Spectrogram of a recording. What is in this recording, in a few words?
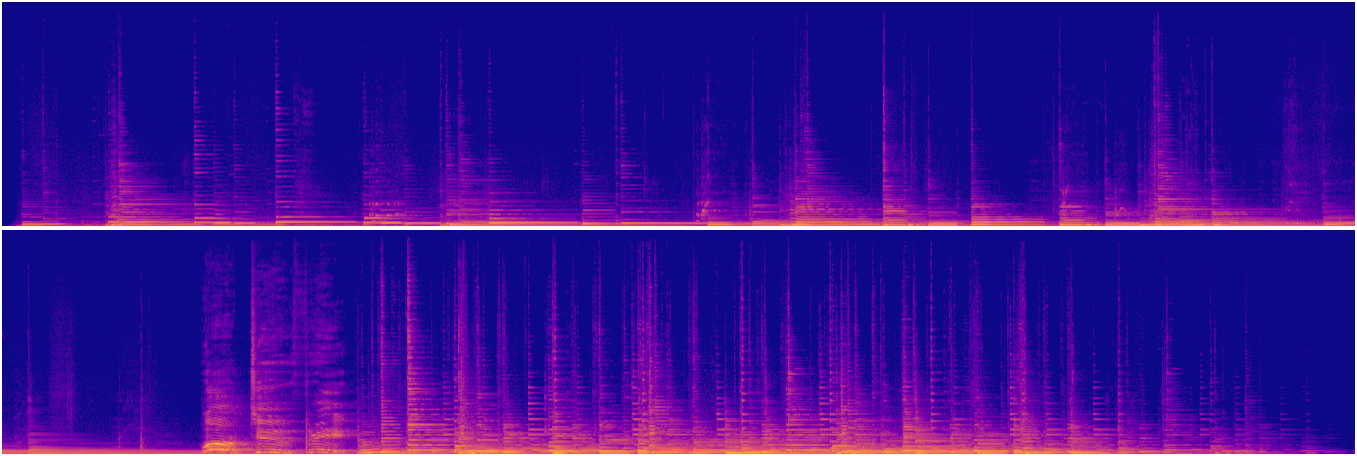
Guitar Quartet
